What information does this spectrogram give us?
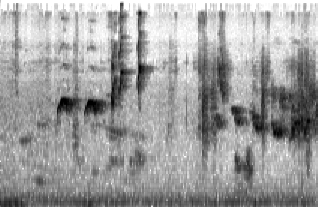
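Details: Caged greater green leafbird pair, male and female kept together for pairing; clear whistled notes and short chirps, then a busier run of buzzy twittering, with a steady low hum beneath.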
